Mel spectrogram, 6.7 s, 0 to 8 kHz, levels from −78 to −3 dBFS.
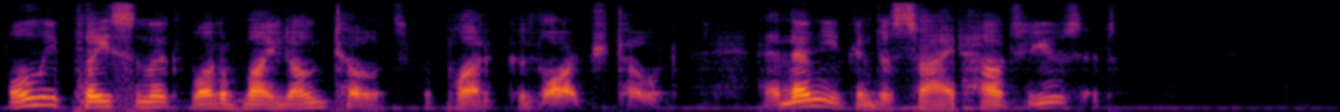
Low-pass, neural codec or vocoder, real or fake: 7.2 kHz; codec, 24 kHz, 1 kbps, SNAC; fake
